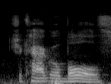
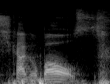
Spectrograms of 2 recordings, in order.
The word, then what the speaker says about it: Chicago Bulls: No, it sounds like you're saying balls. – Chicago Bulls. – Chicago Balls. – I guess I could see that. – Bulls. – That's just how I pronounce bowl. – It sounds weird. It sounds super weird.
